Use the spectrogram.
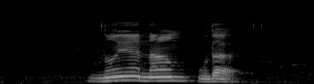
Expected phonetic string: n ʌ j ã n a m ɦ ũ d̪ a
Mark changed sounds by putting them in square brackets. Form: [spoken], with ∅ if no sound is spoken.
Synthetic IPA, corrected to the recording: n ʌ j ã n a m ɦ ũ d̪ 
